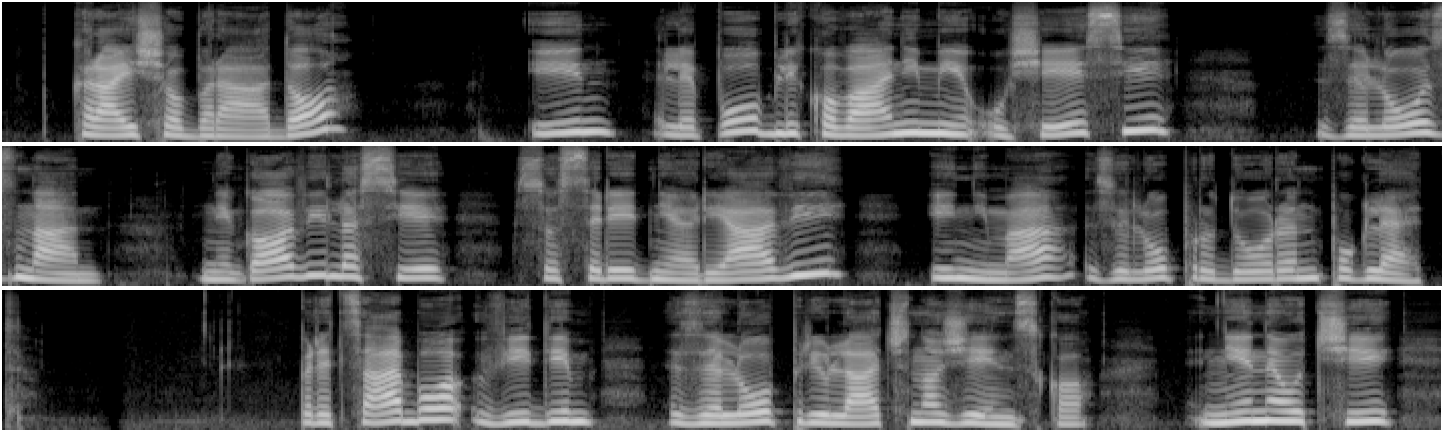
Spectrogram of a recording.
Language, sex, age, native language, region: Slovenian, female, 30-49, Slovenian, Central Slovenia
